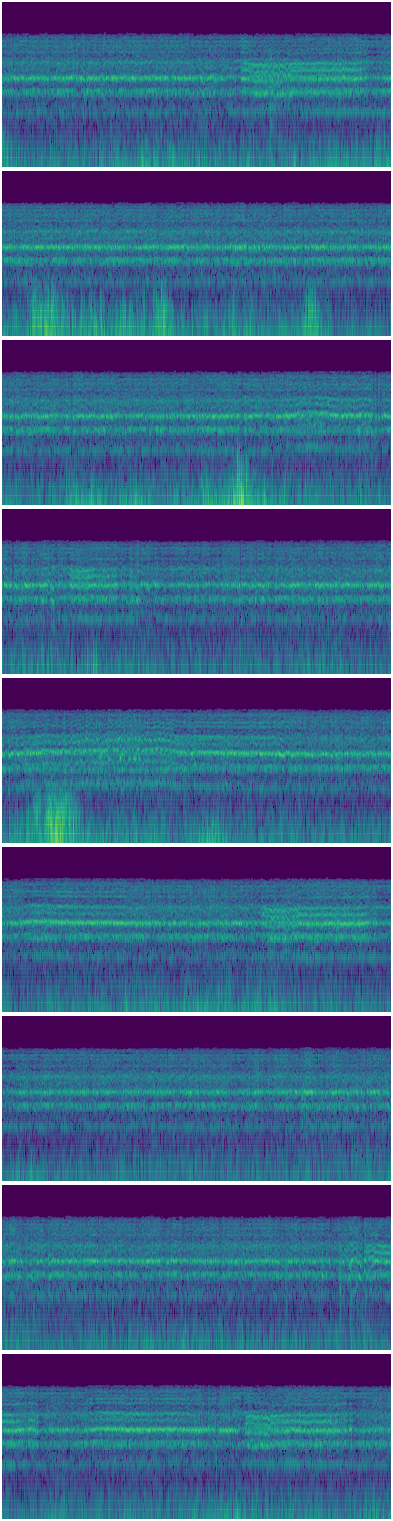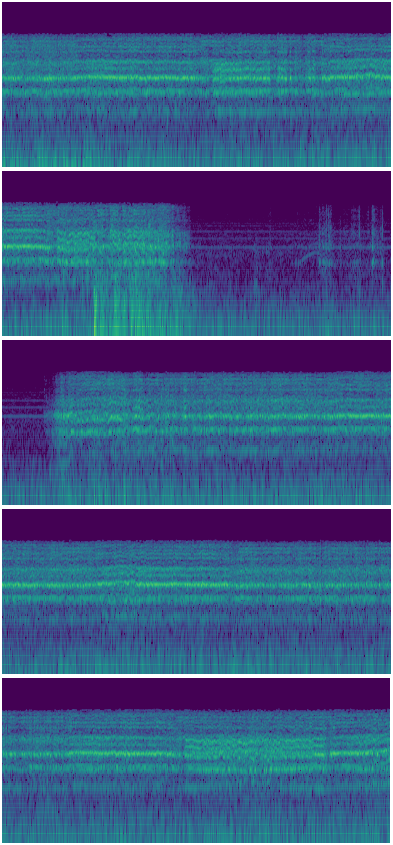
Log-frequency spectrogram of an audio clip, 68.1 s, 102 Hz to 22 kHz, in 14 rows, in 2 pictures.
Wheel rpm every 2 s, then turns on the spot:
160, 160, 160, 160, 160, 160, 160, 160, 160, 160, 160, 160, 160, 160, 160, 160, 160, 160, 160, 160, 160, 160, 160, 160, 160, 70, 10, 120, 160, 160, 160, 160, 160, 160.
none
